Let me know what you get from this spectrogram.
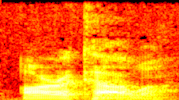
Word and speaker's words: Arakawa: Arakawa.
